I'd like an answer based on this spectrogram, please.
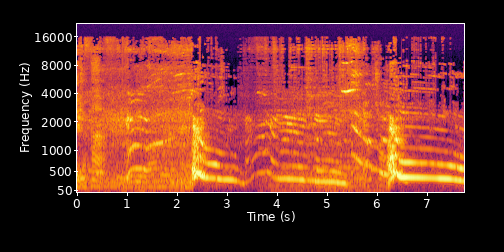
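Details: Tonka, an Alaskan Malamute, howls along with dogs on a screen indoors: two long howls, each opening with a sharp rising yelp, then sliding slowly downward and trailing off, with faint voices underneath.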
